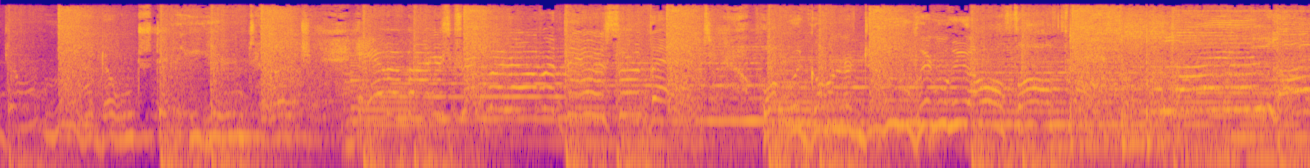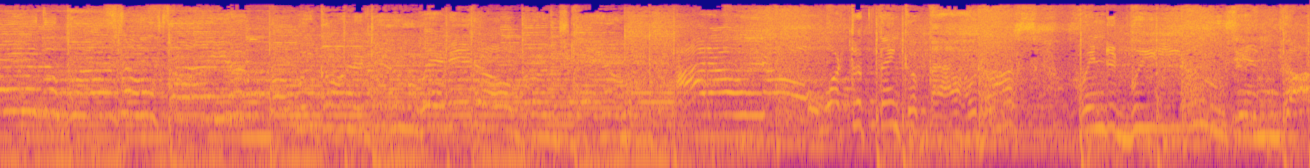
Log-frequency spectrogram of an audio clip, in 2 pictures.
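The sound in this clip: A rock and roll song by a country singer joined by many guest performers: loud, dense band backing with driving percussion, and a sung melody rising over it in the second half.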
